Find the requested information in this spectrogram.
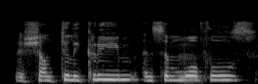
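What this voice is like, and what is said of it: Put-on Dutch-sounding accent. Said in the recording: “Is that your Walloon accent? ... No, that was a little bit Dutch, really, wasn't it? ... It was a bit Dutch.”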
